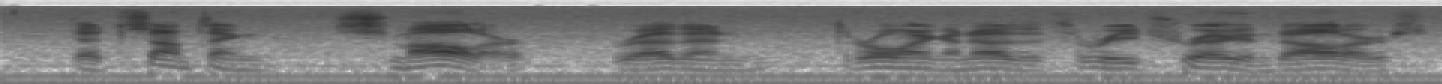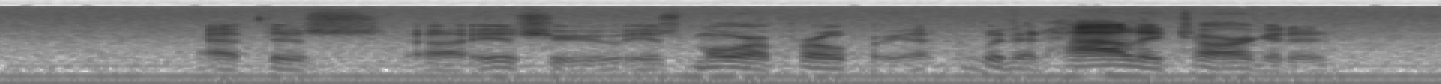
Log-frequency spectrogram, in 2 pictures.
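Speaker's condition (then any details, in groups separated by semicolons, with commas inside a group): No condition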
